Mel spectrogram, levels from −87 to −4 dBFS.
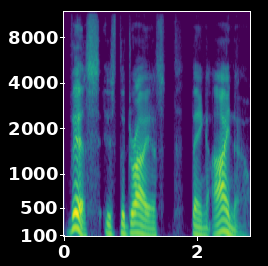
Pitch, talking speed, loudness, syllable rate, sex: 120 Hz, 150 wpm, -19 LUFS, 2.8 syllables/s, male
